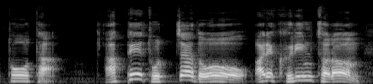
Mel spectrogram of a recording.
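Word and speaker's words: 淘汰: 발음이 토타 토타 앞에 도자도 아래 그림처럼 그 쌀을 싣는 쌀을 때 쌀 도자인데 그러면 이제 쌀을라는 것은 불필요한 거를 빼는 거거든요.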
